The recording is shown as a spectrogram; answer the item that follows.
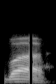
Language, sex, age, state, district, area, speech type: Marathi, male, 60+, Maharashtra, Kolhapur, urban, conversation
